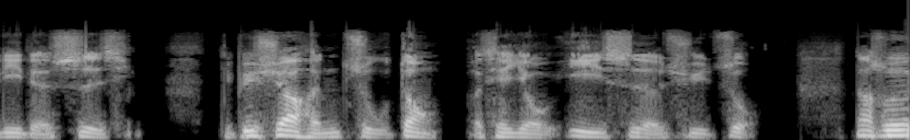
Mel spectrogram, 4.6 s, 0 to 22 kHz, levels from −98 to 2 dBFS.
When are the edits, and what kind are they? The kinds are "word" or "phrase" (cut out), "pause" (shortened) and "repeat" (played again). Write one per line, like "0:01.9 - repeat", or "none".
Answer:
none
